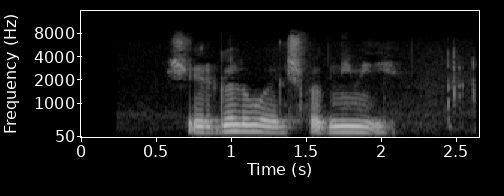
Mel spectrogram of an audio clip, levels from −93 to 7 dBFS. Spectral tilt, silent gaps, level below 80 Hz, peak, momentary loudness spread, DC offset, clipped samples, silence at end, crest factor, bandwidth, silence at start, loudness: -6 dB/octave; none; -86 dBFS; -16 dBFS; 9 LU; under 0.1%; under 0.1%; 0.6 s; 14 dB; 8 kHz; 0.6 s; -29 LUFS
